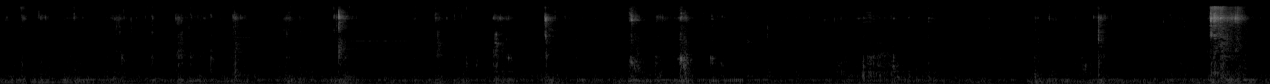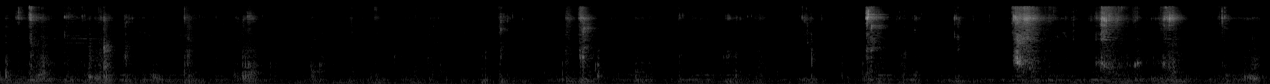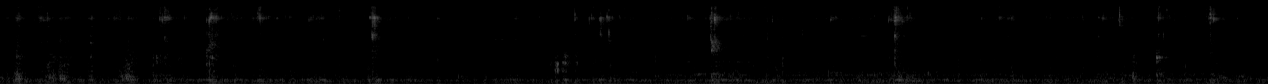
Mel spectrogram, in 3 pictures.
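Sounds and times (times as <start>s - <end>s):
crunchy bites: 20.8s - 29.3s.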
